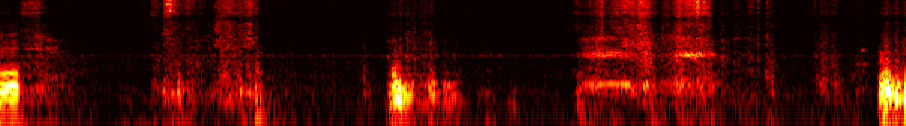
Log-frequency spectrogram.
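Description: Styrofoam packing scrapes and squeaks against a cardboard box.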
